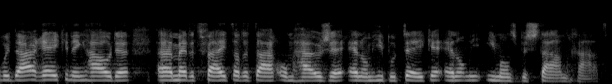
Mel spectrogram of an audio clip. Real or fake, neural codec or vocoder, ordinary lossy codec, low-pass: real; none; Opus, 32 kbps; 7.2 kHz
